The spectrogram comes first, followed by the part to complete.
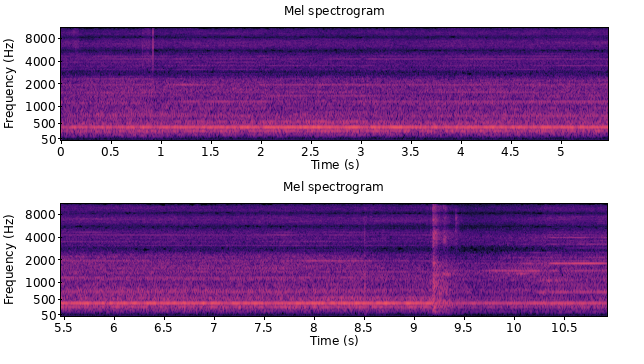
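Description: Tsugami CNC mill running with a steady hum held at one pitch over a mechanical hiss, and a single sharp click about nine seconds in.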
